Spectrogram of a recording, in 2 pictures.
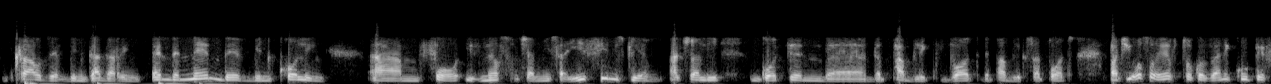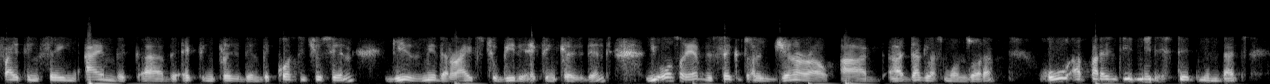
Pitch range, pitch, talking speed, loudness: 90-115 Hz, 105 Hz, 165 wpm, -19 LUFS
